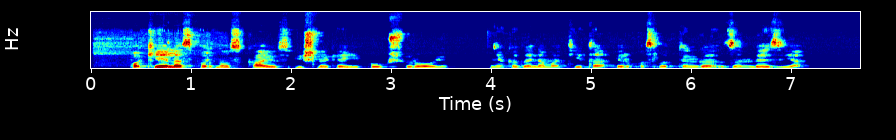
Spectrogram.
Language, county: Lithuanian, Kaunas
